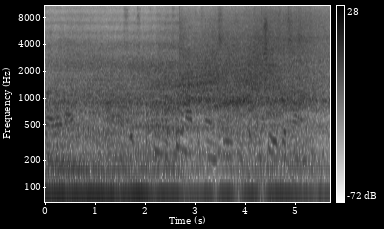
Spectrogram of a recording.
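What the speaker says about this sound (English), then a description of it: "There's a car going by right now." A car passes by on a rainy street, a steady broad roadway rumble with low engine hum holding level throughout, heard close over continuous background noise while someone talks.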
